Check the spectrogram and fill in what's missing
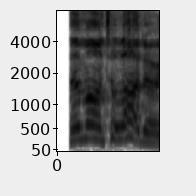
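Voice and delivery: high, loud, eager the Amontillado; eager Fortunato. Acted. Fortunato pleading with Montresor: high, eager voice. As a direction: grab at the Amontillado, high and hopeful. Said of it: "The voice said".

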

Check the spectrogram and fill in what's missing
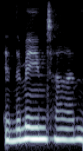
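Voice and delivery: plain reading voice

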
